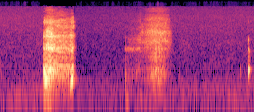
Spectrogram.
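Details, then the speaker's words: Acted performance of a girl insisting it is allergies, with a sore throat, giving a loud harsh cough, then a softer breathy cough and a brief catch of breath. "I'm not coughing that much. I am fine."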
